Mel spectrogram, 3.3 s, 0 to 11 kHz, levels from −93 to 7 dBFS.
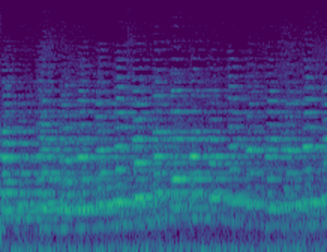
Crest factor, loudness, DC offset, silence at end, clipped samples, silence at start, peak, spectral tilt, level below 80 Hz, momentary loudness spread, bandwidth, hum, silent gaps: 14 dB; -35 LUFS; under 0.1%; 0 s; under 0.1%; 0 s; -22 dBFS; -4 dB/octave; -60 dBFS; 5 LU; 9.4 kHz; none; none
